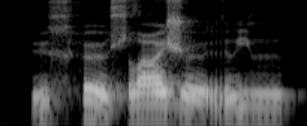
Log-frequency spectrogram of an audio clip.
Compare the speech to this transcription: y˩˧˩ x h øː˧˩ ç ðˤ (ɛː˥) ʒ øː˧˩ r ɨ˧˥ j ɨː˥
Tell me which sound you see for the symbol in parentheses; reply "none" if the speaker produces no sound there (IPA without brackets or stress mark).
ɛː˥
